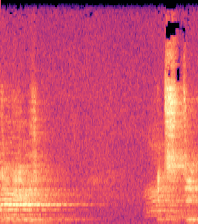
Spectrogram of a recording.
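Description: A voice holding a drawn-out high note that fades away about a second in, followed by a brief lull.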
